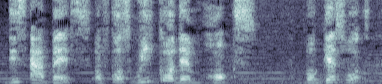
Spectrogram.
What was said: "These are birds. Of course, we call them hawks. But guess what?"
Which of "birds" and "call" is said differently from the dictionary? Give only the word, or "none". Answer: birds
